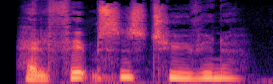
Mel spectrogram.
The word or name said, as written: halvfemsindstyvende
